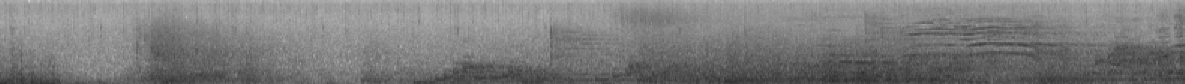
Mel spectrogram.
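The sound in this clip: Rain falls in a steady, dense hiss at night while thunder rolls in low rumbles that swell and thicken through the second half of the storm.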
